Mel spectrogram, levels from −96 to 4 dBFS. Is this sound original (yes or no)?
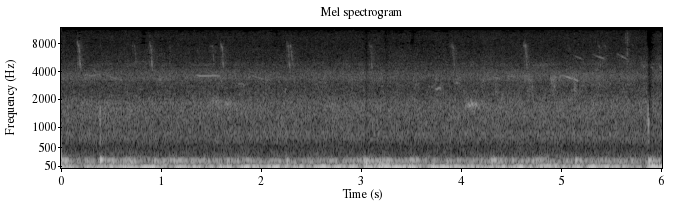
yes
